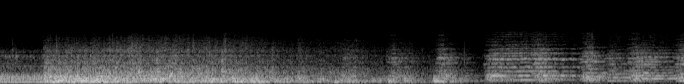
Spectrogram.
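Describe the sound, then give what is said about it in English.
A bus crashes at the bottom of a hill after dropping off it at at least 65, during the filming of a movie take: a sudden, loud roaring rumble that holds steady for several seconds before breaking into rattling bursts and ringing, tonal clatter, with no voices heard. “Look at that bus travel. It's almost to the bottom. Here's the crash.”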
